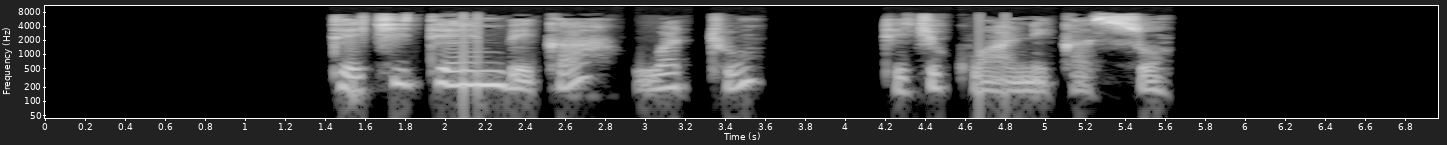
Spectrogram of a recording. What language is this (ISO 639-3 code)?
lug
